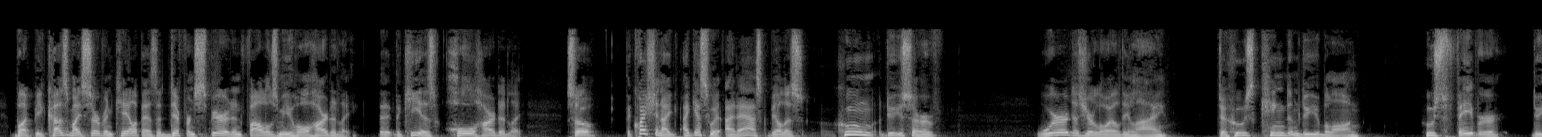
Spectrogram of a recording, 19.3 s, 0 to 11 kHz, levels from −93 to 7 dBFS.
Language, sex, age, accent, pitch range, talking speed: English, male, 60-79, American, 115-145 Hz, 145 wpm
